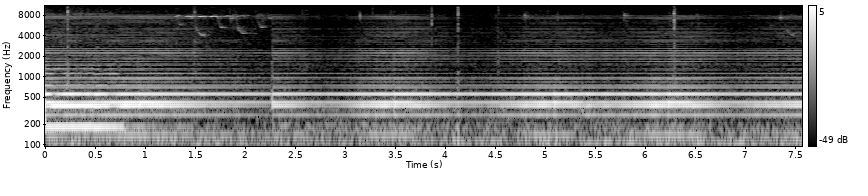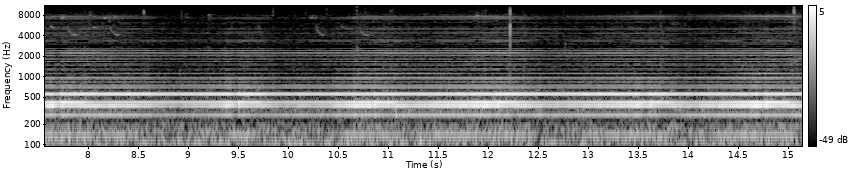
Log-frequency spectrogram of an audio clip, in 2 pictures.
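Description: A steady musical drone of several held tones, under which a sung note dies away about a second in. Faint, short bird chirps come and go high above it.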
